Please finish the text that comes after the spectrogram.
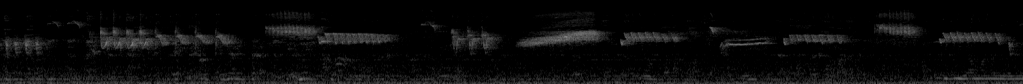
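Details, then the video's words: European greenfinch (Carduelis chloris) singing a mixed "Florya" style song: a fast, varied medley of twittering trills, rattles and high buzzy wheezes, each phrase a second or two long with brief pauses. "Florya karışık ötüm (carduelis chloris) greenfinch"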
